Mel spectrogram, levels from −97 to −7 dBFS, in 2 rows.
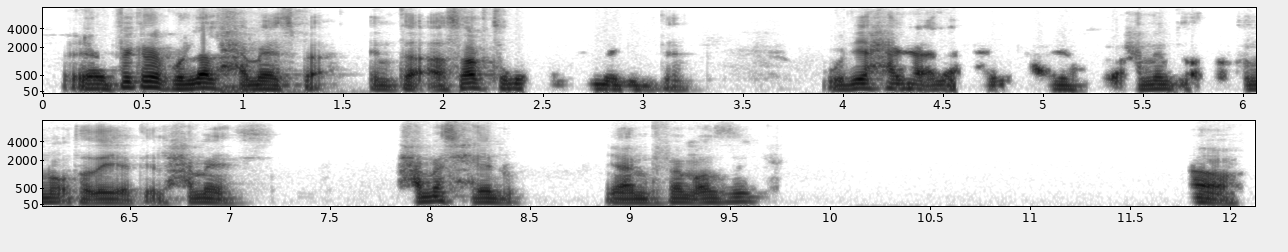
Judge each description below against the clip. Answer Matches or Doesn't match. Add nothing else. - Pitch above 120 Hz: Doesn't match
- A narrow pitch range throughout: Doesn't match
